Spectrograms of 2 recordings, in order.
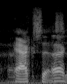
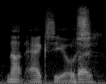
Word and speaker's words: AXS: That's refer the AXS is how they pronounce it, not Axios.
